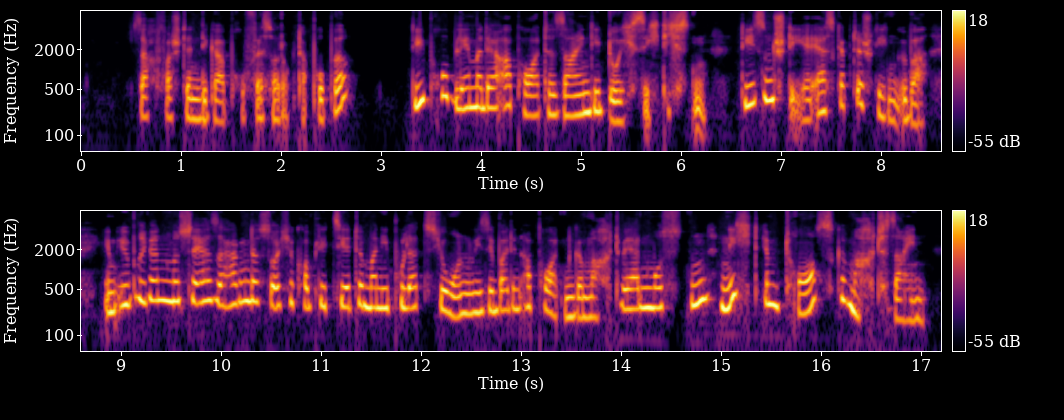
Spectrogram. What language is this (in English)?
German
